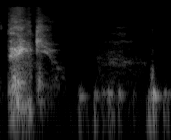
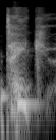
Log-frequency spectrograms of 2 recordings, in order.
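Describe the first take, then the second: First: Breathy mock whisper of relief; whispered thanks. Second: Said in the usual way. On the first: Imagining his own death, he whispers mock thanks. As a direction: whisper it like a grateful dying man. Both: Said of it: "I'm kinda like".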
